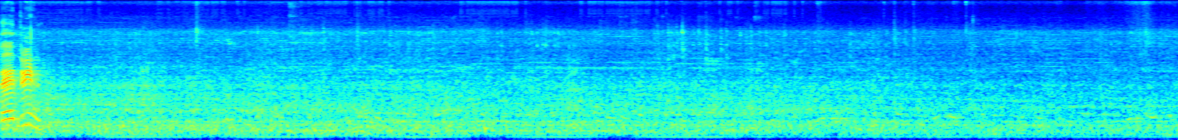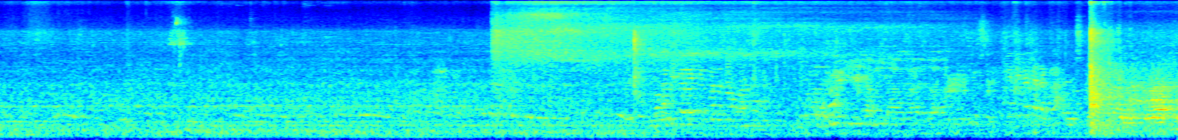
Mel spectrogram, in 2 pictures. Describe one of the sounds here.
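A light rail train rumbles along the track.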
